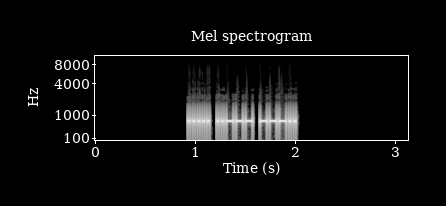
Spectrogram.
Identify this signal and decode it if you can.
Morse code, heard as a keyed tone, about 50 wpm, 700 Hz. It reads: 528
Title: Common Cut Numbers - 3-Digit 50wpm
